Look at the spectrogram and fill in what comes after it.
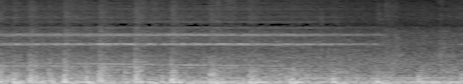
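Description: Metro-North electric commuter train rolling past, its wheels clacking over the rail joints under a steady high whine. The sound slowly fades as the last cars pull away.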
